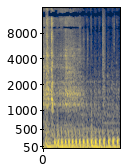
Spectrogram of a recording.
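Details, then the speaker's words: Yamaha Raptor 250 quad, started on key and button: crisp, even single-cylinder thumping, about thirteen beats a second, steady with no misses; healthy idle right after start-up; new aftermarket starter reportedly weak cranking with choke on. "Starts right up, no problem. Key on, start button,"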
